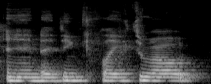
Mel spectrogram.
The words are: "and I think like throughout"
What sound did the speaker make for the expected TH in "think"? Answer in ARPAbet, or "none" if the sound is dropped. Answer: TH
